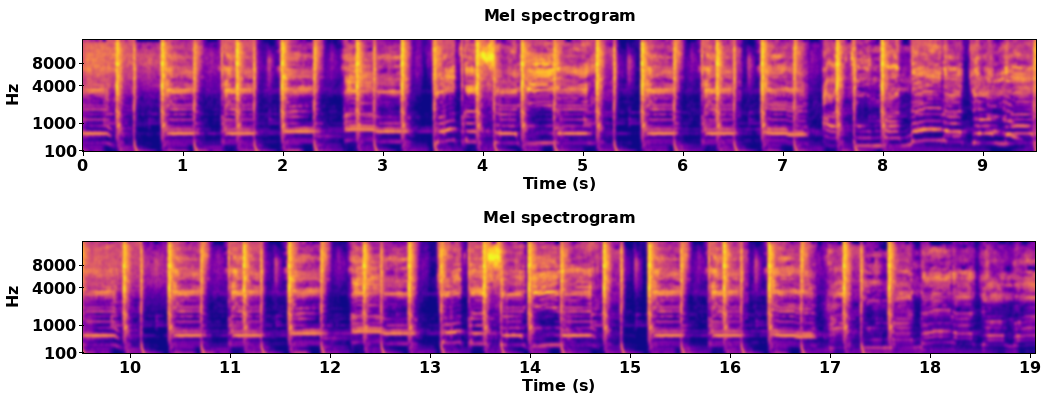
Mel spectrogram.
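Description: A full, loud song plays continuously, with steady percussive beats, sustained melodic lines and rich harmonic layers, and no talking over it until it cuts off at the end.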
